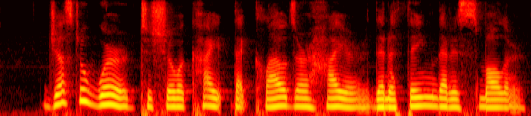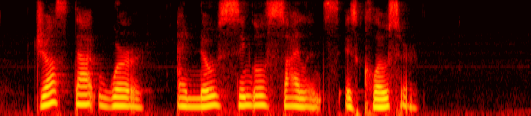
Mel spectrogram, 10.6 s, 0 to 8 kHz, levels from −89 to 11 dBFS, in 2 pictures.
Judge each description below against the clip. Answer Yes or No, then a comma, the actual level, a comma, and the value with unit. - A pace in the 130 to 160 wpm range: Yes, average, 145 wpm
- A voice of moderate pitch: Yes, medium, 170 Hz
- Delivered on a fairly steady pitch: Yes, narrow, 2.3 semitones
